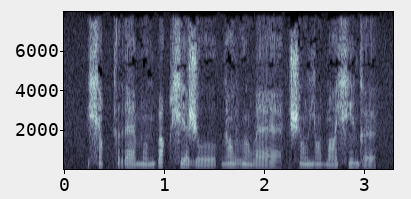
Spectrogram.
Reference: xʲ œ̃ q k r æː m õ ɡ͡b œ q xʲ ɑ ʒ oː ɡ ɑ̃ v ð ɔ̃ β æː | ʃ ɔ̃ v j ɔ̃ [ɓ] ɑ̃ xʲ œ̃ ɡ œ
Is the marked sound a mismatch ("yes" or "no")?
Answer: no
